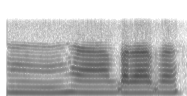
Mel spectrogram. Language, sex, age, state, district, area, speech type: Hindi, female, 30-45, Uttar Pradesh, Jaunpur, rural, conversation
